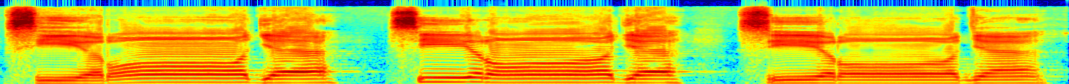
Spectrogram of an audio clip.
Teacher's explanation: itu nggak diayunkan dengan nada, tapi kadarnya tetap seperti 1 kali ayun alias 2 harokat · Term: mad tabi'i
